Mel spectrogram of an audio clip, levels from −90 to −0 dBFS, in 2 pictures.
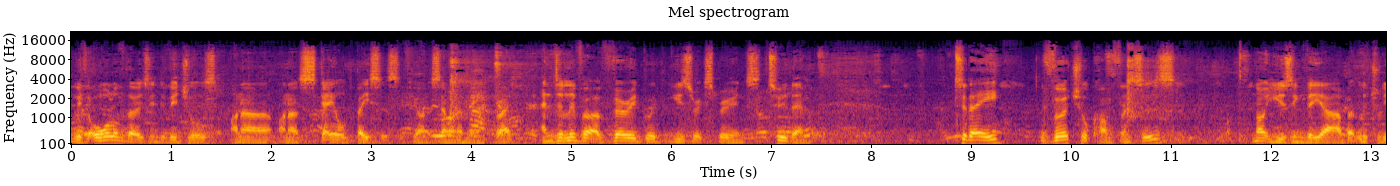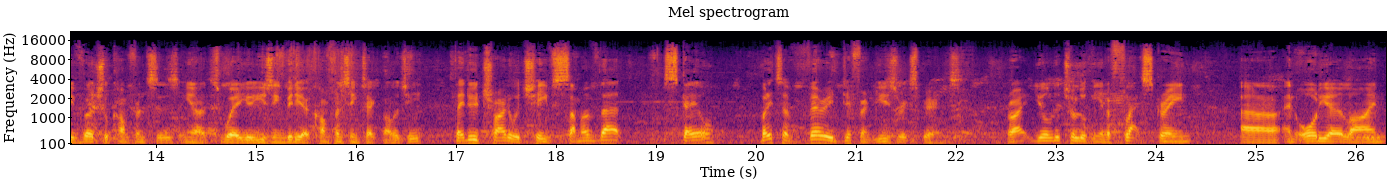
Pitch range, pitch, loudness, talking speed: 85-105 Hz, 90 Hz, -17 LUFS, 170 wpm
